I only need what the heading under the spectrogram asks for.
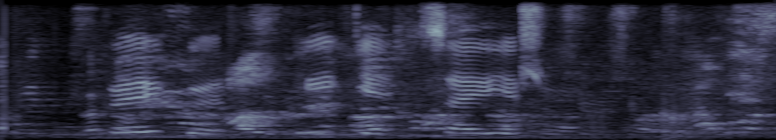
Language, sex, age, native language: Icelandic, female, 10, Icelandic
